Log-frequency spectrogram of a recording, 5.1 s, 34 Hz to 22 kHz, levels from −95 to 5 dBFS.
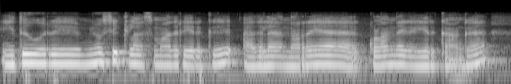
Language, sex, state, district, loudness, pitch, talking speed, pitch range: Tamil, male, Tamil Nadu, Kanyakumari, -15 LUFS, 155 Hz, 115 wpm, 145-170 Hz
